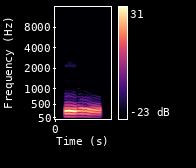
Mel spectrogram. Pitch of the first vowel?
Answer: falling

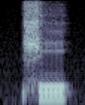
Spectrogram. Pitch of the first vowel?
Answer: high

